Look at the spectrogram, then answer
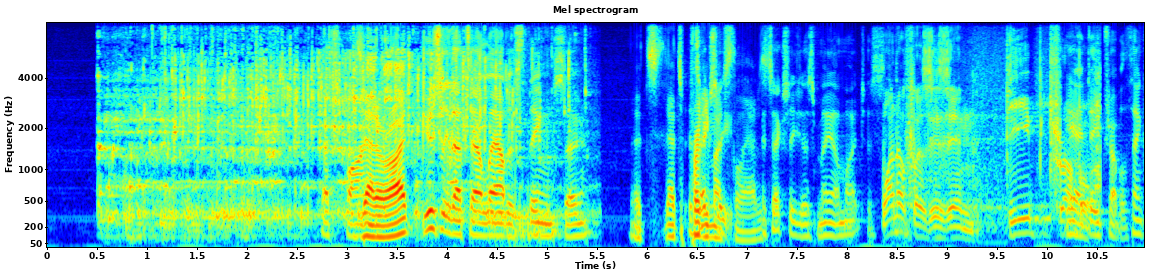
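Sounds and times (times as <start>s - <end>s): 
quiet hum: 0.0s - 10.9s
toilet flushing: 0.5s - 5.6s
speech: 2.8s - 10.9s.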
